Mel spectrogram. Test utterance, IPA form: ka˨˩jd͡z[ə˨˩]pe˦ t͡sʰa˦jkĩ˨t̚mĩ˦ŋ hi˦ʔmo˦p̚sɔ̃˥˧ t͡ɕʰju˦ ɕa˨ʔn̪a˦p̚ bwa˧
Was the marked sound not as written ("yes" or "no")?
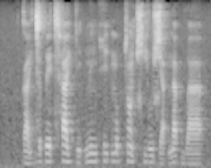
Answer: yes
